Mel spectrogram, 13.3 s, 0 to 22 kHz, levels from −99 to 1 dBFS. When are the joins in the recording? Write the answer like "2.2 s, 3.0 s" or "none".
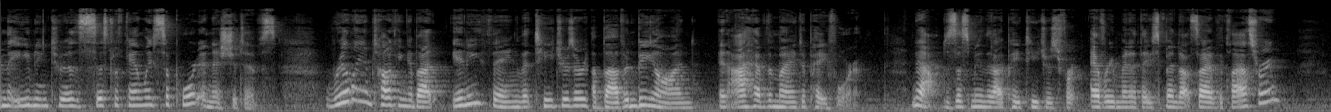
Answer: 5.9 s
